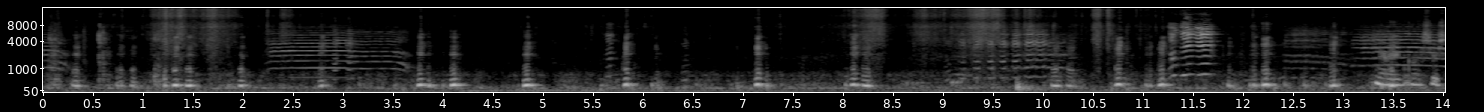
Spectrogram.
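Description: A doe goat talking to her newborn twin kids in a run of short, low grunts, with a few longer, higher-pitched bleats.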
